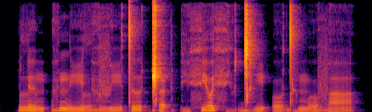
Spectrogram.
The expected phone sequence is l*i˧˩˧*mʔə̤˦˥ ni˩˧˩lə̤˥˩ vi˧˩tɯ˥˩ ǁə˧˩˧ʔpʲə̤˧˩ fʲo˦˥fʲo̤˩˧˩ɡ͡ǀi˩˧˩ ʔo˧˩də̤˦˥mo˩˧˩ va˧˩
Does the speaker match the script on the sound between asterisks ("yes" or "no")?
no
